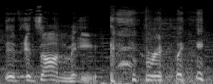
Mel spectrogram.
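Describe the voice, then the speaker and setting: Guy streaming a game, rambly and jokey, pitch bouncing all over, game music behind. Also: animated, takes it slowly. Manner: rambling, jokey, reads chat aloud. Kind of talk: casual gameplay commentary.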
